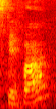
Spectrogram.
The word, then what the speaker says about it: Stefan: And especially when you've got a J. Stephen in your team and you're being told it's Stefan. Not the first one where I thought it was easy to, you didn't need to check the pronunciation, but find out you do.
